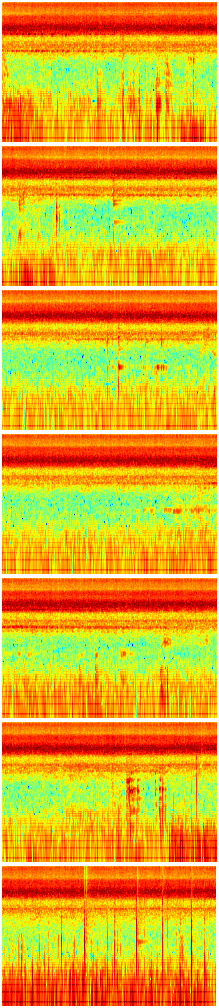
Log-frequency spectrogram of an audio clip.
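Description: Loud, steady, high-pitched chorus of insects that runs on without a break, with a few faint clicks and knocks scattered through, a small cluster of them near the end.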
